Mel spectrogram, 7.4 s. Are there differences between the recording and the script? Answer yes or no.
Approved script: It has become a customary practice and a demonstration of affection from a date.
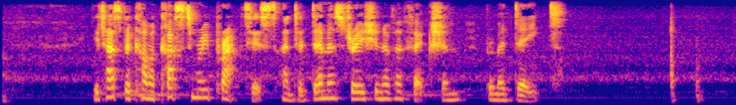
no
